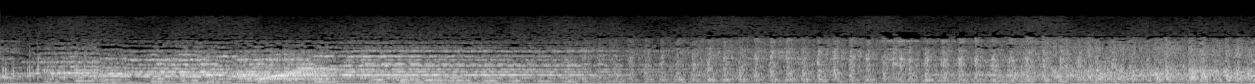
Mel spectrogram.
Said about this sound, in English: Scheduled for a 14-hour stop in a southern Missouri town before continuing its journey, the westbound train pulled into the station at 10 minutes after 11 one night.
